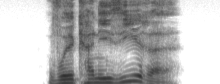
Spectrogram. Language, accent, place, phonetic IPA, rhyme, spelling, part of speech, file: German, Germany, Berlin, [vʊlkaniˈziːʁə], -iːʁə, vulkanisiere, verb, De-vulkanisiere.ogg
- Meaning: inflection of vulkanisieren: 1. first-person singular present 2. first/third-person singular subjunctive I 3. singular imperative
